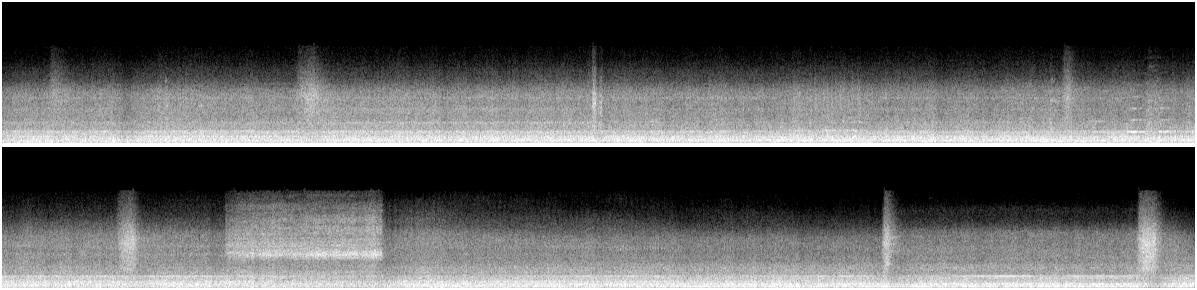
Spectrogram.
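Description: Railcars of a passing train rolling by, with steady high-pitched wheel squeal and occasional clicks of wheels on rail joints. A brief hiss comes a little past the middle.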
